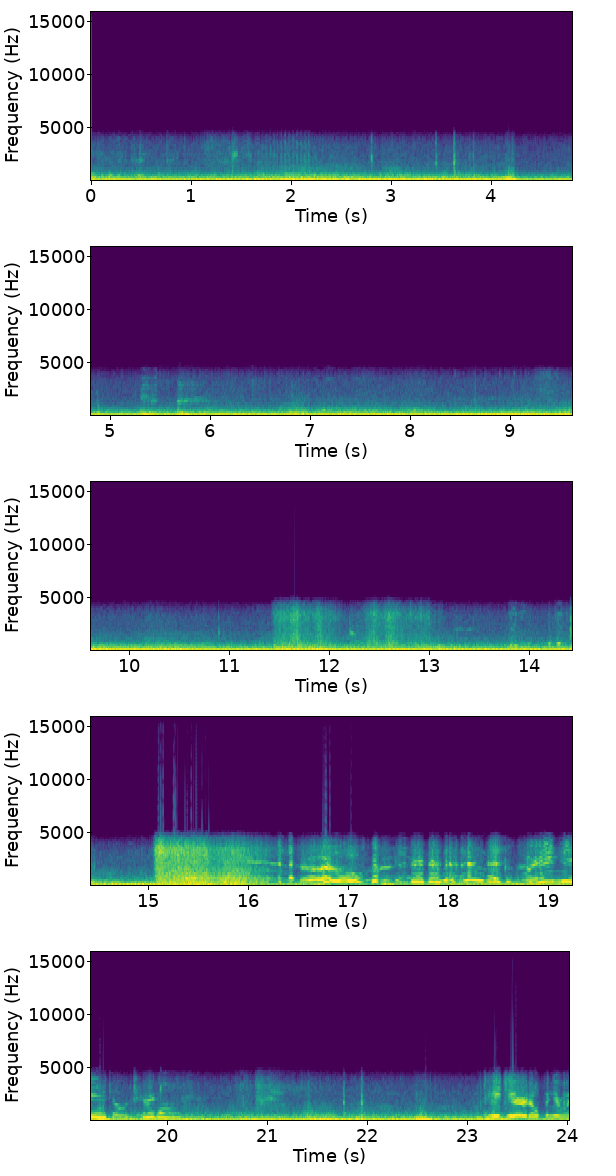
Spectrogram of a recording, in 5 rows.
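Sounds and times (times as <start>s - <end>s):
car engine idling: 0.0s - 24.0s.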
